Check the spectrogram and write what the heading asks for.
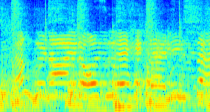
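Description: Live Punjabi folk-pop band music with a repeating beat under a high, ornamented melody line.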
